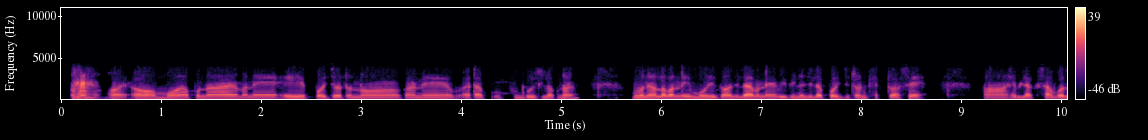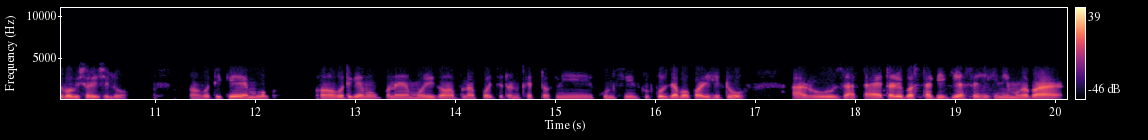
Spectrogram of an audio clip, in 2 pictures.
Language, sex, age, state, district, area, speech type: Assamese, male, 30-45, Assam, Morigaon, rural, conversation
